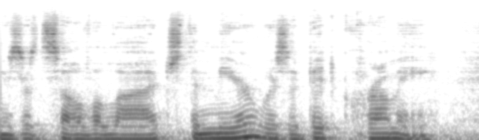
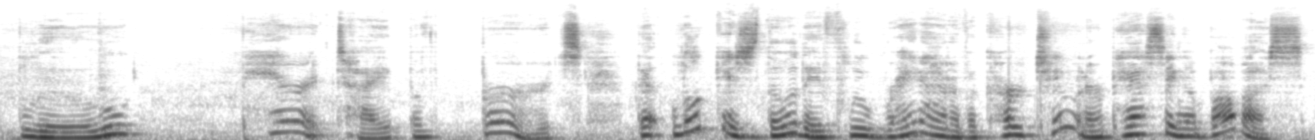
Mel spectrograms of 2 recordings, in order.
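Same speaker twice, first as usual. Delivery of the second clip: usual speaking voice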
